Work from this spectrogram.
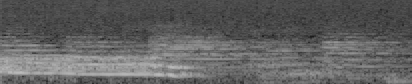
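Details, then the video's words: A female American Eskimo (Spitz) dog sings along with bells, giving a long, wavering howl that dips at the end while bells ring faintly. "American Eskimo / Spitz dog is singing along with bells"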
